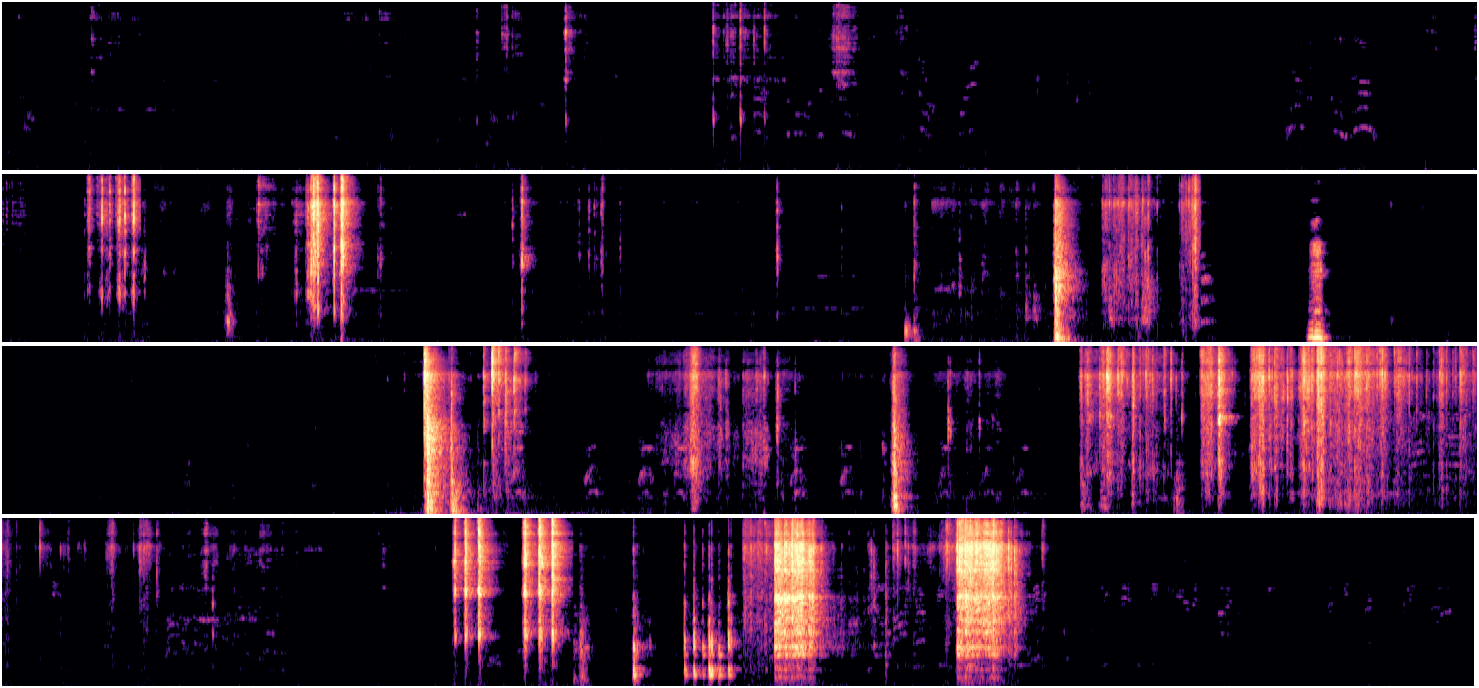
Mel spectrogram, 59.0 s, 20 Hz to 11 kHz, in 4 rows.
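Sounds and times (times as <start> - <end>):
plastic packaging rustling: 25.6 - 26.8, 34.3 - 34.8, 36.0 - 37.4, 40.3 - 45.9, 51.6 - 52.4.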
